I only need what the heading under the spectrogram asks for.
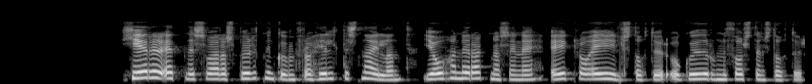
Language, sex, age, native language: Icelandic, female, 30-39, Icelandic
